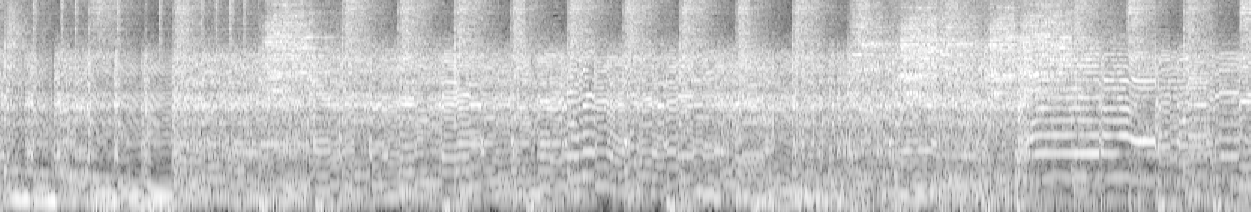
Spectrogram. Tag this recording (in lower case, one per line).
musical instrument
music
plucked string instrument
strum
guitar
